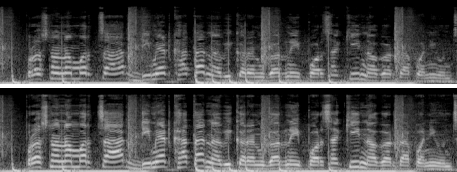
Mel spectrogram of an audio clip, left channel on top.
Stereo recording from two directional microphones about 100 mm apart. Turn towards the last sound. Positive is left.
turn(degrees=-25)  # may be behind; listen again after turning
